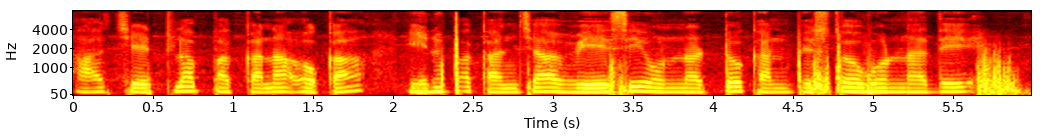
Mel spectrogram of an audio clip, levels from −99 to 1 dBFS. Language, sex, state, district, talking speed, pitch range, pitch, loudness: Telugu, male, Telangana, Mahabubabad, 100 wpm, 140-150 Hz, 145 Hz, -19 LUFS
